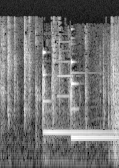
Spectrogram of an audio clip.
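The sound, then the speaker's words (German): An office doorbell rings in the morning with a two-note chime: a clear tone strikes, then a second, slightly lower tone follows and rings on to the end, preceded by faint soft rustling. “Wer klingelt denn da?”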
